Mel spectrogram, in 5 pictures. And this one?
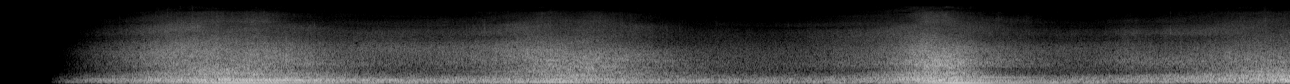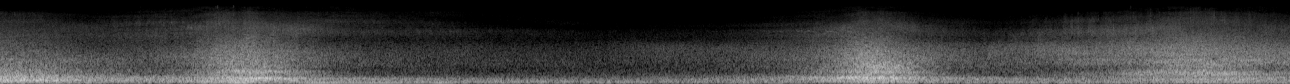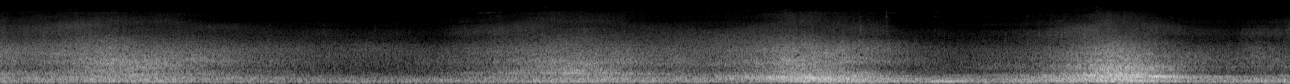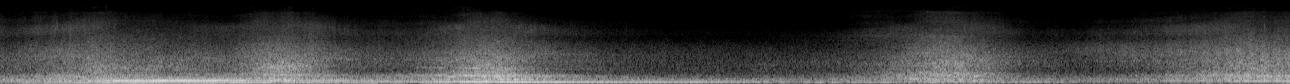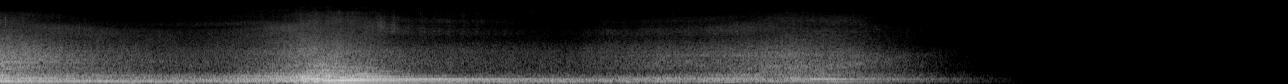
Traffic mel 1
italy, traffic, field-recording, cars, main-street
